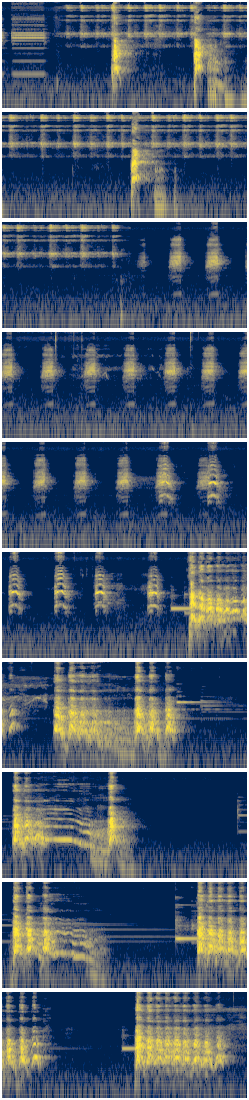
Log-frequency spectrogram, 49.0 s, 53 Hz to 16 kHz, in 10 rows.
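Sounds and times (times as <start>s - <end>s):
dog barking and howling: 2.2s - 2.8s, 3.8s - 4.9s, 7.5s - 8.5s, 22.7s - 26.8s, 27.4s - 33.0s, 34.5s - 37.0s, 39.4s - 41.4s, 43.1s - 45.1s, 46.8s - 49.0s.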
